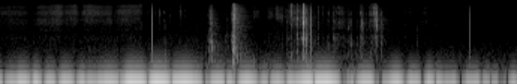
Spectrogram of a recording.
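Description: A sticker peeled off its backing and a sticker sheet handled against paper: rustling with several sharp crackles spread over a few seconds.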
